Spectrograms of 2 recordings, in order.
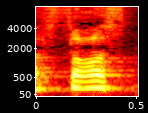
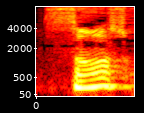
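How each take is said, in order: First: Said in the usual way. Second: सांस with the आ through the nose; nasalised vowel. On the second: Shown as a demonstration. Teacher turning one word into another, सांस with a nasal vowel. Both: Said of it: "खंडेतर ध्वनिग्राम का अनुनासिकता".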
